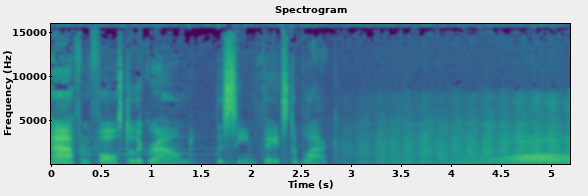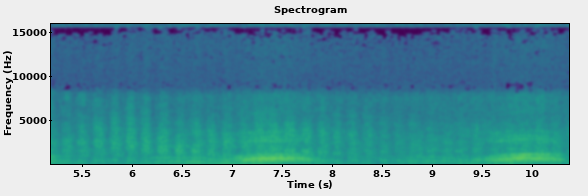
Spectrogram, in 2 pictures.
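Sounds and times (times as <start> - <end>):
speech: 0.2 - 3.0
slow mournful droning tone swells: 2.8 - 10.3
steady wash of noise from a circus steam train in a heavy rainstorm: 2.9 - 10.3.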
